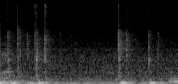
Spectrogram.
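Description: Computer keyboard keys tapped while writing code, light clicking bursts at about 0.1–0.5 s and again around 1.2–1.5 s, close and fairly quiet with no voices.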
